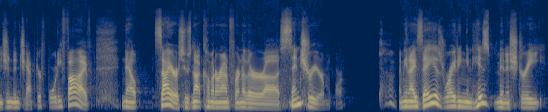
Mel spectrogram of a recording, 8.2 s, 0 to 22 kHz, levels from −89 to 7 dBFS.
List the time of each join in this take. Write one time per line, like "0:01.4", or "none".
0:02.3
0:05.9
